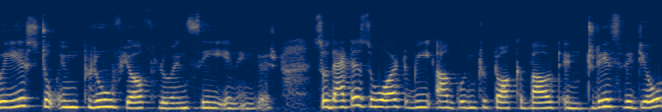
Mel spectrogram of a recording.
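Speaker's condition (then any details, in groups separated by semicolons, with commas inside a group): No condition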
